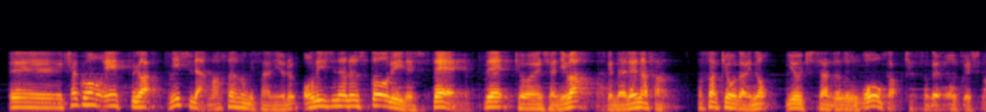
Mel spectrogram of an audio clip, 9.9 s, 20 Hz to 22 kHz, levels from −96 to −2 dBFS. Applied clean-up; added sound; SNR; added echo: neural mask model DeepFilterNet 3.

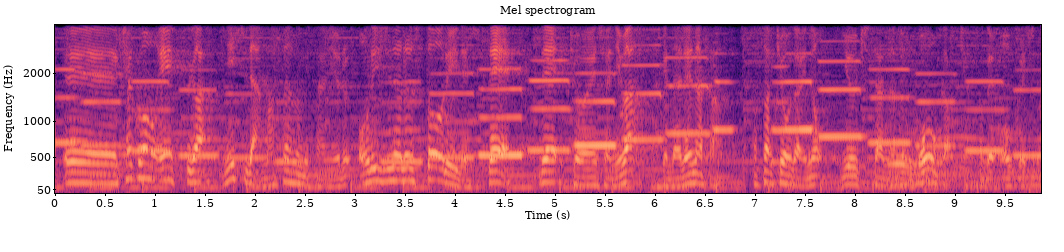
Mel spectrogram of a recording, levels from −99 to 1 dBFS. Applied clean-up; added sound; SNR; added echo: none; Wind instrument, woodwind instrument; 3 dB; reverberation time 2.0 s.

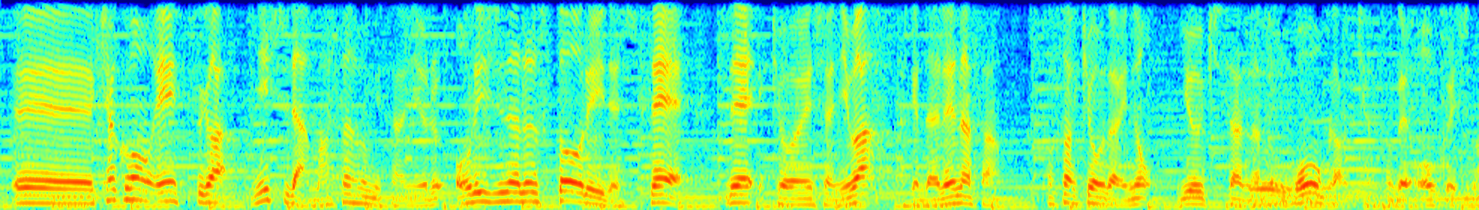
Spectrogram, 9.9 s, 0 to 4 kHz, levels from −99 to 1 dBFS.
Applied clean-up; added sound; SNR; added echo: none; none; none; none.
